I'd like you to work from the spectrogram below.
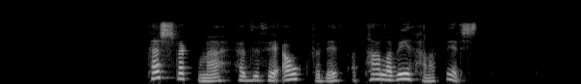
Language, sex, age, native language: Icelandic, female, 30-39, Icelandic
